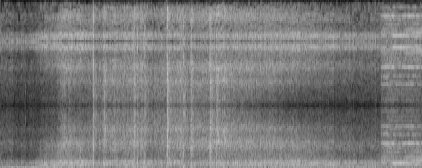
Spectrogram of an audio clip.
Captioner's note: Nissan GTR exhaust with anti-lag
